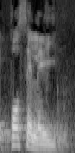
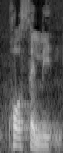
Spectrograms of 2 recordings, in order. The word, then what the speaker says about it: porcelain: Many people say porcelain, but we don't say porcelain, it's porcelain. The A in that word is silent.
